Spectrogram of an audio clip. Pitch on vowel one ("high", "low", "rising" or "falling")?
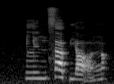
rising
